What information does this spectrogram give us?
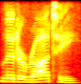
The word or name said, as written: literati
